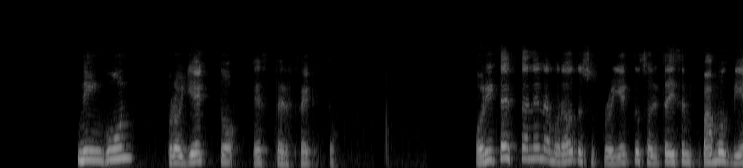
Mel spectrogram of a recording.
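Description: A man speaks calmly over an online call, pausing now and then.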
